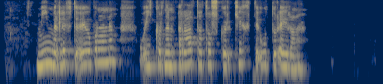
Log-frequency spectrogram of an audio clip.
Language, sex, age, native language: Icelandic, female, 20-29, Icelandic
